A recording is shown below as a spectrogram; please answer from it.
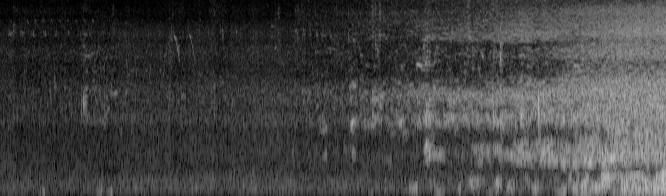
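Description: Floodwater rushing through a washed-out road and bridge breach. It is faint at first and grows steadily louder over the second half. A few faint high chirps come early on.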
